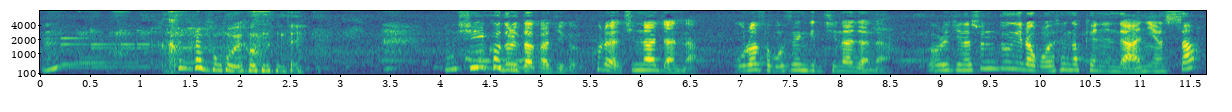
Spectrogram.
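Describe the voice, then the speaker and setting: A woman's voice: on the high side, very animated, moderate pace. A young mother talking in soothing, doting baby talk to her infant while filming a home vlog. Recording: music playing behind the voice. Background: background music.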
